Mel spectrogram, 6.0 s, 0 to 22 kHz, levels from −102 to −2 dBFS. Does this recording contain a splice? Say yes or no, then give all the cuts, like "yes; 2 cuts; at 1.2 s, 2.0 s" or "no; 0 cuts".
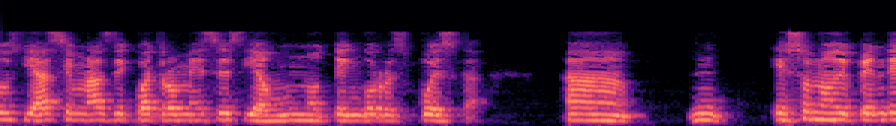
no; 0 cuts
